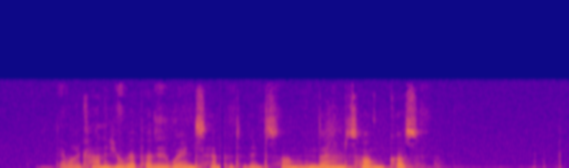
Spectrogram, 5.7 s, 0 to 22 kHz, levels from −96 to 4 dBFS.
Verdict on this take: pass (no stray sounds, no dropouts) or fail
fail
